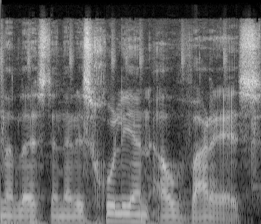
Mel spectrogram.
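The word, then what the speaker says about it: Julián Álvarez: Moving on to the next striker we have on the list, and that is Julian Alvarez. Now, we have to pronounce it like that because he is from Argentina.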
